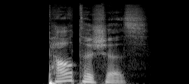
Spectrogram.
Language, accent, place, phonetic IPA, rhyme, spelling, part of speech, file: German, Germany, Berlin, [ˈpaʁtɪʃəs], -aʁtɪʃəs, parthisches, adjective, De-parthisches.ogg
- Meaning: strong/mixed nominative/accusative neuter singular of parthisch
